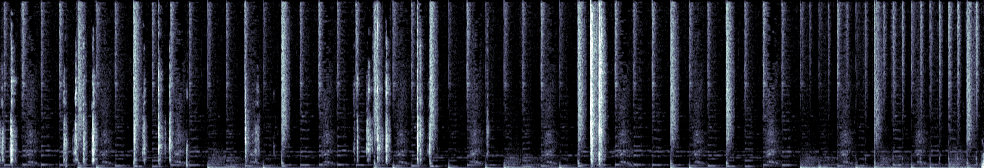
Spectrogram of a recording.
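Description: Keys clacking on a computer keyboard at a laptop or PC, close and crisp, in irregular quick bursts with short pauses between runs of typing.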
